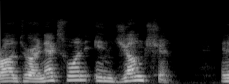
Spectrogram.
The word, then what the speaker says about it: injunction: Stress is on the middle syllable.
